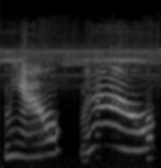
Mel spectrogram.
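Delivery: loud high rising meows. A narrator's reading. Narrator voicing the cat, loud high meows. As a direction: wail like a cat.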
